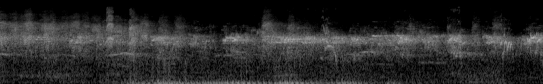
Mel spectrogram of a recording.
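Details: Violet mutation budgerigars, captive, chattering steadily in high warbling and chirping phrases, with brief sharper tweets and a soft low rumble in the background partway through.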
